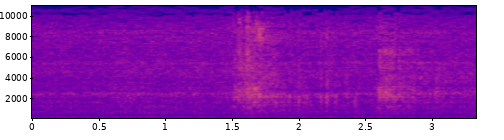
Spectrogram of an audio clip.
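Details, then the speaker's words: Running portable suction unit, steady motor hum with brief hissing surges as the thumb covers the catheter opening to test suction in normal saline before suctioning a tracheostomy patient. "with the thumb of my non-dominant hand i will cover the opening of the suction catheter and that is what applies to suction"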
